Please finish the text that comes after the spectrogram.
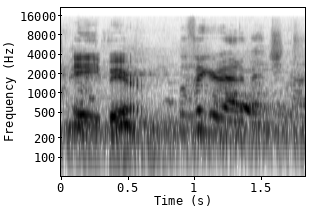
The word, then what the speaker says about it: Hebert: It's a bear. We'll figure it out eventually. No, I got the mom right here telling me how to pronounce it. It's fantastic. Well, yeah, a bear. A bear.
